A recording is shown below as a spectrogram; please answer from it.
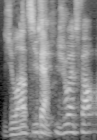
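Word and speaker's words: Joann Sfar: Joan Sfar or Johan Sfar, it depends. But okay. Joan Sfar, most of the time.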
